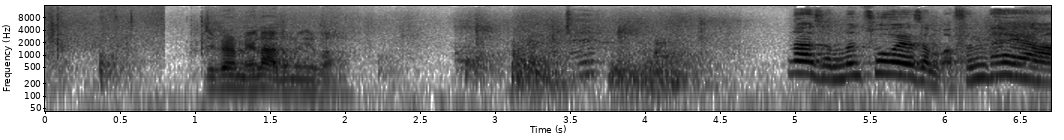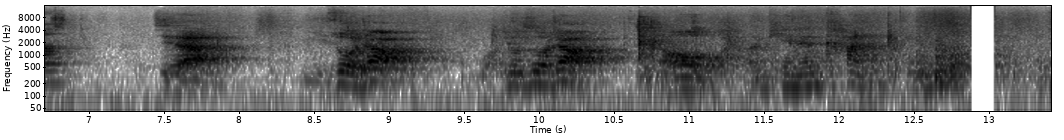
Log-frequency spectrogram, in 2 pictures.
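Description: A young woman speaks playfully and sweetly, close by.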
